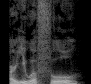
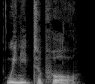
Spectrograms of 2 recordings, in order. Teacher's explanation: Remember the uh sound is relaxed with the lips almost neutral, just very slightly rounded. By contrast, the ooh is a tense sound. The lips are rounded and tense.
